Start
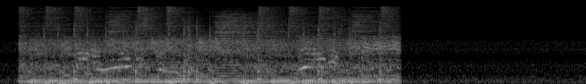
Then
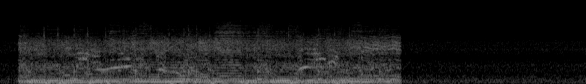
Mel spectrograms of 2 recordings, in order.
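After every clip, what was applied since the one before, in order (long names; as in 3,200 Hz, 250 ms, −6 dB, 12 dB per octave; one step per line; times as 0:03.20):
brickwall limiter −25.5 dBFS, peak gain reduction 10.5 dB
low-pass filter 3,900 Hz 12 dB per octave
level −2.5 dB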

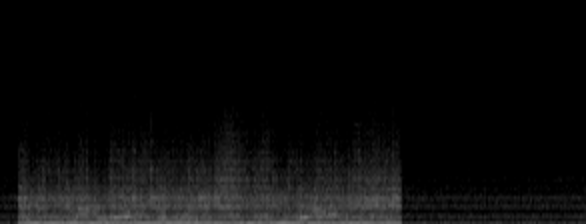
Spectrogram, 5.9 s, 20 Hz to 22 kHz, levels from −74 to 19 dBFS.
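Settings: lower of the sound and its delayed copy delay 1.1 ms
in parallel at −9 dB: wave folding −36 dBFS
on the sum: level −1 dB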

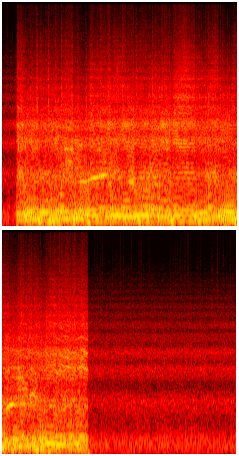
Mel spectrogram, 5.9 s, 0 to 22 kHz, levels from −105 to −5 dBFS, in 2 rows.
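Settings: surface crackle 91 per second −57 dBFS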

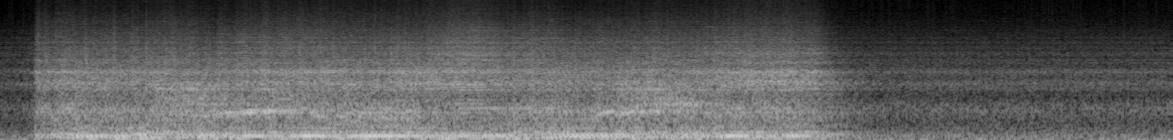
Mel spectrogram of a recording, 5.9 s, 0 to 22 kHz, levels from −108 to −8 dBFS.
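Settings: dense smooth reverb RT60 0.79 s, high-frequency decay 0.6×, pre-delay 75 ms, DRR −3 dB
background noise brown −53 dBFS
level −3 dB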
